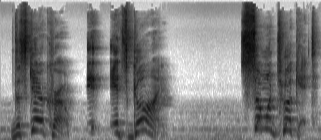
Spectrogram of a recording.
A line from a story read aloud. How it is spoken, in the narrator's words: Jack shouted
